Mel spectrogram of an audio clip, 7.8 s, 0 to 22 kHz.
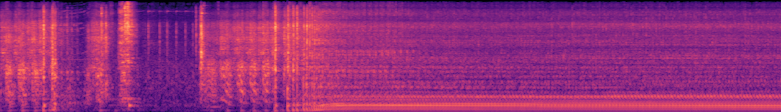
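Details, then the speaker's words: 1991 Mazda Miata NA turbo build on a new ECU base tune cranks, catches, then holds a fast, high-pitched idle that climbs to about 2,900 rpm at operating temperature and never drops. The idle is set too high. "So as you could hear and tell, that idle is, when it got up to operating temperature, it's climbing. It's at like 2,900 RPM."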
